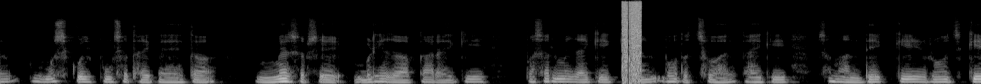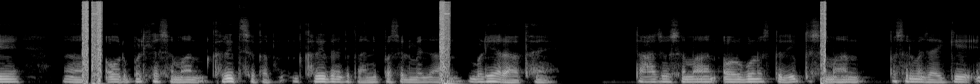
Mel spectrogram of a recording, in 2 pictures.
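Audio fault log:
6.22–18.07 s, uninitialised buffer, four bursts: 6.22–6.41 s just after "पसल मे जाइके", 10.64–10.82 s, 14.21–14.30 s, and 18.02–18.07 s just after "समान और गुणस्तरयुक्त". Each burst is a loud blast of digital noise. Playback took a block before any audio was written to it. Stale memory was played as samples. The lengths shrink from 0.19 s to 0.09 s to 0.05 s. This fits blocks of 8192, 4096 and 2048 samples.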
